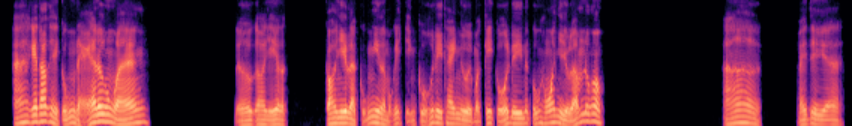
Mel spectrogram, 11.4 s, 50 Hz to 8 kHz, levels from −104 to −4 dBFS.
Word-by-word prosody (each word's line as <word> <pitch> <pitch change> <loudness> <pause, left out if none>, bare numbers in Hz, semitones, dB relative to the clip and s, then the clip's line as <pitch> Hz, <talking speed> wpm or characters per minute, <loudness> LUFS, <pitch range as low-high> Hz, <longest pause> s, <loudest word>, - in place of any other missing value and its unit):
À, 150 +4 -2
cái 165 - +5
đó 175 +1 +6
thì 130 -8 0
cũng 120 +8 -1
rẻ, 150 - +2
đúng 175 0 +7
hông 165 - +2
bạn? 125 +9 +2 1.1
Được 100 +2 -2
rồi. 110 -1 -1
Vậy 110 +2 +2
là 105 - -1 0.5
coi 120 +3 +2
như 135 +1 +6
là 120 -4 +3
cũng 135 - -6
như 140 -2 +3
là 115 - +1
một 90 - -7
cái 125 +2 -4
chuyện 95 -3 -9
của 110 +11 -4
đi 140 -2 +1
thay 125 -1 -2
người, 105 -6 +1
mà 85 - -4
cái 135 +1 -1
của - - +1
đi 125 -1 +2
nó 130 0 -4
cũng 125 +3 -3
hổng 130 0 -2
có - - +2
nhiều 120 -10 +1
lắm, 165 - +1
đúng 175 - -1
hông? 170 -5 +2 1.6
Ờ. 130 -2 -2 0.5
Vậy 105 +3 -4
thì, 110 -3 -2
à, 105 -2 -4
125 Hz, 220 wpm, -21 LUFS, 105-145 Hz, 1.6 s, đúng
